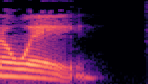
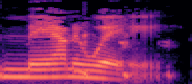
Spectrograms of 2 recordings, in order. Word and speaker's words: Mantua: Manaway. Mantua is how it's spelled, but it's Manaway.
